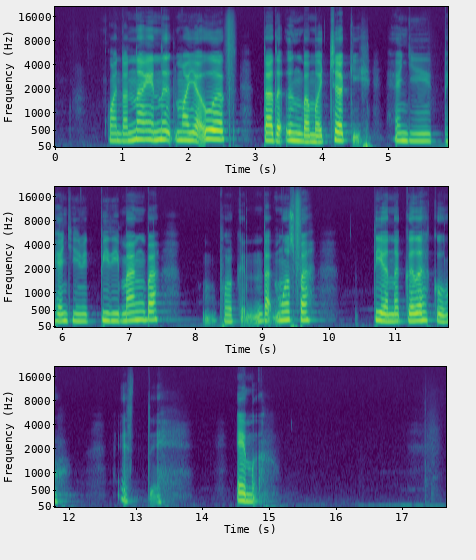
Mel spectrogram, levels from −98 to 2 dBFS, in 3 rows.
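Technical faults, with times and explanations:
2.55 to 2.71 s and 9.46 to 9.62 s, wireless microphone noise hit: two brief bursts of static, each about 0.16 s, the first ending just before "ntatä änhpa". The analogue FM radio link faded as reflected paths cancelled, so receiver noise rose.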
